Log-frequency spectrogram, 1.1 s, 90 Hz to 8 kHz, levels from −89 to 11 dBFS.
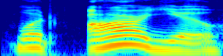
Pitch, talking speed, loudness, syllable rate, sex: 170 Hz, 160 wpm, -14 LUFS, 5.1 syllables/s, female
